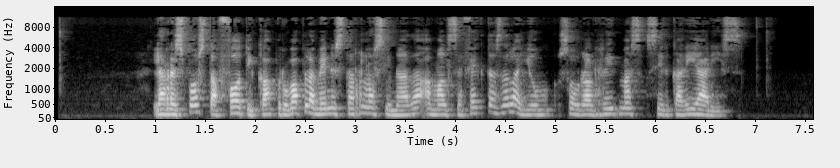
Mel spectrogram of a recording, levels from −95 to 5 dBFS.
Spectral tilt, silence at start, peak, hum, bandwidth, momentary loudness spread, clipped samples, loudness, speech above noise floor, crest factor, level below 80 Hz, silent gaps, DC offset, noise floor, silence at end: -4 dB/octave; 1 s; 0 dBFS; none; 11.5 kHz; 11 LU; under 0.1%; -18 LUFS; 44 dB; 20 dB; -58 dBFS; none; under 0.1%; -63 dBFS; 0.75 s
